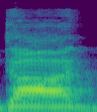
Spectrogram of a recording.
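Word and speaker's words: Dad: When Dodd came to Chicago in 1929, his brother FARD was already there. We told you about the use of the name Dodd. Dodd is D-A-D.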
